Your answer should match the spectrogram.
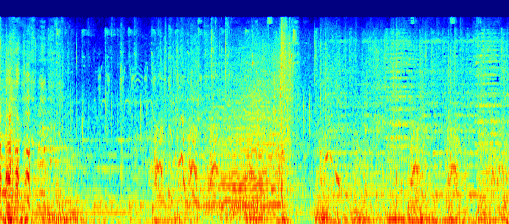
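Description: A dog barks and yips several times amid loud crashing and banging, with a dense, chaotic wash of noise filling the scene throughout.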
